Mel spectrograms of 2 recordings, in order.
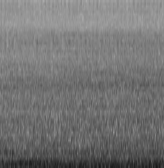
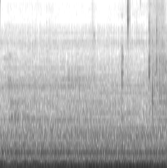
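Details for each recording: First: Suzuki Swift, engine idling with AC on: low rough steady droning hum and vibration felt at the steering, hiss-like, gone with AC off; AC pressure hose leaking oil, to be replaced first; expansion valve or compressor also suspected. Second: Suzuki Swift with the AC on, after repair of a harsh drone and vibration felt at the steering wheel with the AC running: a smooth, steady low rumble with no harsh drone; the AC cools fine and sounds normal, with the compressor flagged to the owner.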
